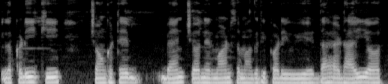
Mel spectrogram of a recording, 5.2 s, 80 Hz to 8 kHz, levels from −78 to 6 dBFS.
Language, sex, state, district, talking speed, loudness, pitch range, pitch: Hindi, male, Gujarat, Valsad, 160 wpm, -14 LUFS, 115-125 Hz, 120 Hz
